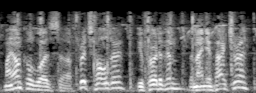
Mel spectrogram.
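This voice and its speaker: An actor playing an eager, excitable young nephew in a 1970s radio drama, insistent and effusive. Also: male voice, a little high, fast talker, natural voice. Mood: friendly, insistent. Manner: insistent, effusive, repeats words. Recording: muffled, noisy old radio recording.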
